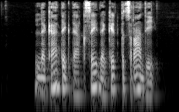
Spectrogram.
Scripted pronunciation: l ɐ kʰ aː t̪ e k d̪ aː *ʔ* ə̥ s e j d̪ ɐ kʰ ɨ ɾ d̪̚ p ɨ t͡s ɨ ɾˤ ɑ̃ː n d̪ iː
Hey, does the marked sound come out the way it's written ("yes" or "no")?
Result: no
